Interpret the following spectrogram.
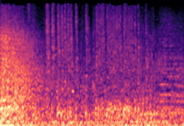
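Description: Film sound of machine-gun fire: a loud rush of noise at the start, then rapid shots for about a second over a low engine drone.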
